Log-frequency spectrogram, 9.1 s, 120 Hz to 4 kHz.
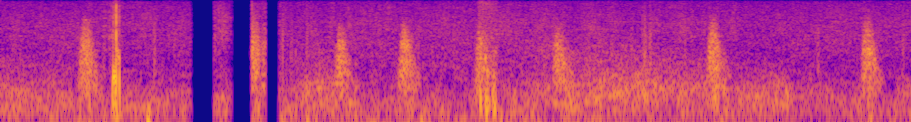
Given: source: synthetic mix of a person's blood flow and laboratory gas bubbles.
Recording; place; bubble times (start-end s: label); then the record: Doppler ultrasound of blood flow; subclavian vein
1.08-1.23 s: bubbles
4.77-4.98 s: bubbles
From the record:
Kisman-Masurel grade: 123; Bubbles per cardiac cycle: 1 to 2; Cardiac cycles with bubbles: 10 to 50%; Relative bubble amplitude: loud (0.450 to 0.775); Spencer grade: 2 (many but less than half of the cardiac periods contain bubble signals, singularly or in groups); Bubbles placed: anywhere in the cardiac cycle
